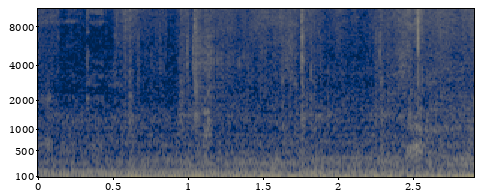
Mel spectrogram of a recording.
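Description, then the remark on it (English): A car idles in traffic, its engine a steady low rumble that holds for the whole stretch, with faint road noise above it and no one speaking. “I'm just gonna wait, just cause I don't want to hit a car.”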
